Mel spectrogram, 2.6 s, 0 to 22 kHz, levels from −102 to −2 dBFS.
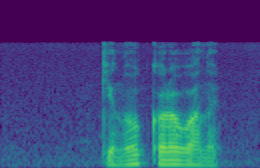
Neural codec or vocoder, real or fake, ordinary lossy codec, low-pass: none; real; none; none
